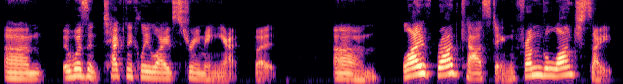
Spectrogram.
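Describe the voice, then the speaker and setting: Slow, hesitant woman in her forties. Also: mid-range voice, sing-song, a bit bright. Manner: hesitant, musing, many ums. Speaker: book vlogger. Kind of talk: casual book chat to camera.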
